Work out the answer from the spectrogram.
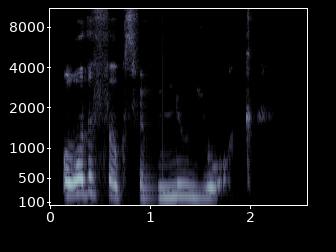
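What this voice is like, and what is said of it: Put-on New York accent. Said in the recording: “let me change my accent.”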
